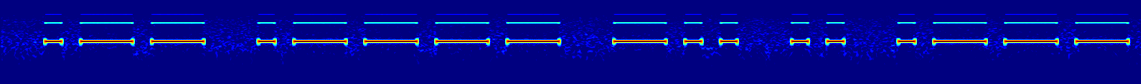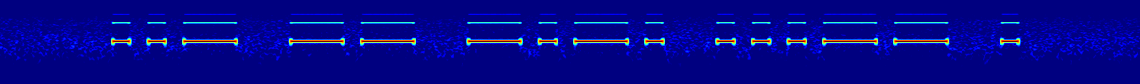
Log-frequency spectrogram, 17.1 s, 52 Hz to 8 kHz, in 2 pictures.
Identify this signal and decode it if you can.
Morse code, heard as a keyed tone, machine-sent, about 9 wpm, 670 Hz. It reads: W1DIJ UMC3E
